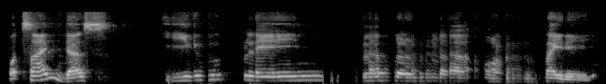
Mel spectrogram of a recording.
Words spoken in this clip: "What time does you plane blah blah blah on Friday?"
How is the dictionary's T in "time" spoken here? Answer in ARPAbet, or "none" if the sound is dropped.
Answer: S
